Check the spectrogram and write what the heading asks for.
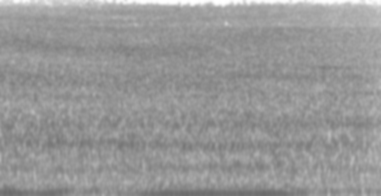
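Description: Steady low rumble of a vehicle in motion, with an even hiss over it, dropping in level near the end.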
